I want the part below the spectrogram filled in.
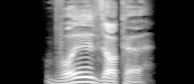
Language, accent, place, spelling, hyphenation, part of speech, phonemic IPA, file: German, Germany, Berlin, Wollsocke, Woll‧so‧cke, noun, /ˈvɔlˌzɔkə/, De-Wollsocke.ogg
- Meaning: woolen sock, wool sock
